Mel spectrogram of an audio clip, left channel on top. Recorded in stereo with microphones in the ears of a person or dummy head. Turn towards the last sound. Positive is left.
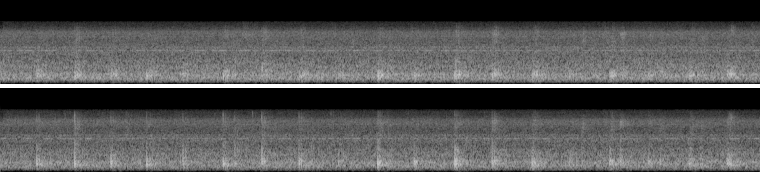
turn(degrees=-45)  # may be behind; listen again after turning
